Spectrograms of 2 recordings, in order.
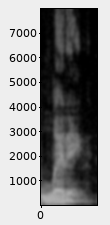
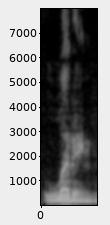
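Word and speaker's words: leading: lines of text that is what we call letting spelled like lead but pronounced letting refers to printing presses and what they would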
